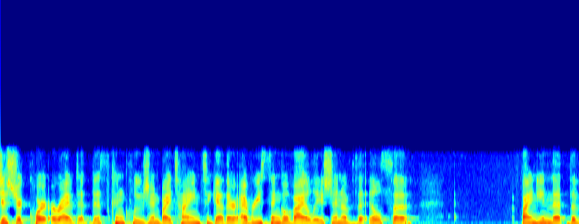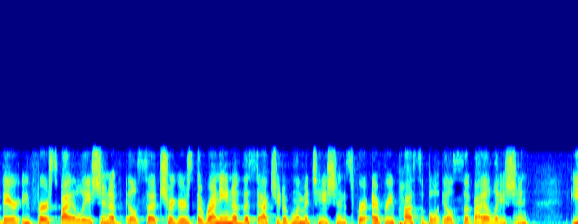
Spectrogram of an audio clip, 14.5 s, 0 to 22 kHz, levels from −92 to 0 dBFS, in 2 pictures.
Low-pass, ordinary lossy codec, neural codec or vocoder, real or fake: 7.2 kHz; Opus, 32 kbps; codec, 16 kHz in and 24 kHz out, 1 kbps, XY-Tokenizer; fake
